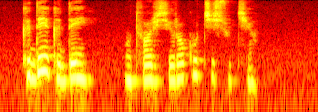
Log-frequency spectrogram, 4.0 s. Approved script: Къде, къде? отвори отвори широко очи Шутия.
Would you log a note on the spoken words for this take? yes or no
yes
